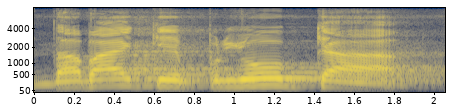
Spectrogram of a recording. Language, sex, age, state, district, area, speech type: Maithili, male, 45-60, Bihar, Saharsa, urban, spontaneous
